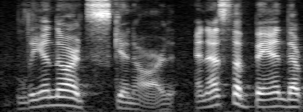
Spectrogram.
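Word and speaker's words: Lynyrd Skynyrd: It's pronounced Leonard Skinnard, and that's the band that wrote Oh.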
